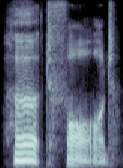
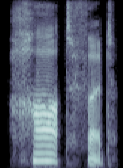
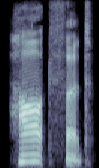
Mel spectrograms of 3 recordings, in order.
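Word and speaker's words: Hertford: Hurtford. The vowel is weird again. So we pronounce the e like an a. So it is heartford. Hartford. Hartford.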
